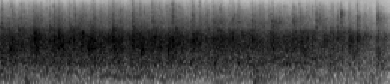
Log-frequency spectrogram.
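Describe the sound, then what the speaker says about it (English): Guests at a business appreciation breakfast give the catering staff a steady round of applause. The dense clapping holds close and full, then tapers slightly toward the end. "please just get a big round of applause for our catering staff"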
